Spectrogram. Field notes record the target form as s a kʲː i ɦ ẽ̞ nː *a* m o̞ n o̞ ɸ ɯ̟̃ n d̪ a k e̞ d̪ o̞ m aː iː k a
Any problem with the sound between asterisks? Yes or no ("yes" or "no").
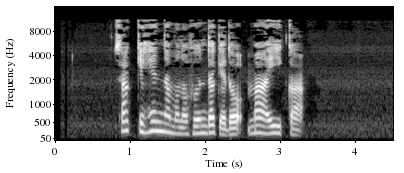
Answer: no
